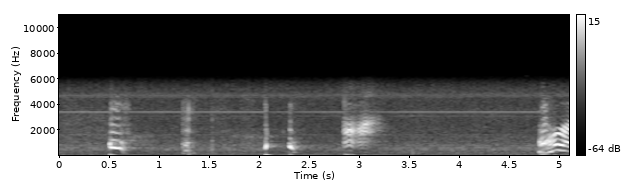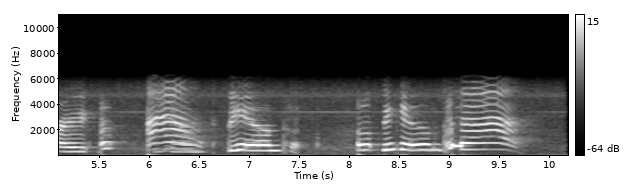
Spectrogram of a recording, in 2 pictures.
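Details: Infant angry about having hiccups: quiet small sounds, then short runs of fussy, falling-pitched crying; an upset infant cry.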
